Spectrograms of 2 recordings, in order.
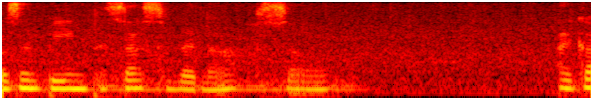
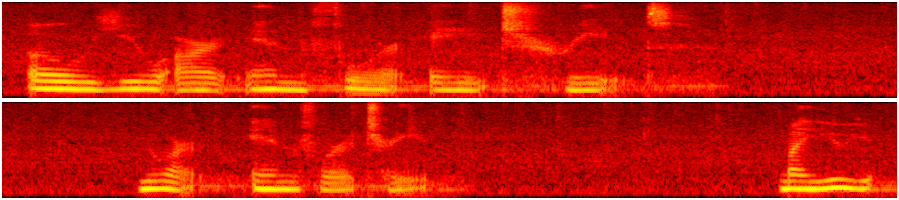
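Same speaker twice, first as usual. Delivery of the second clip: slow teasing; slower than usual. Real, not acted. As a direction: savor each word like a secret. Teasing announcement to chat.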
